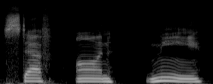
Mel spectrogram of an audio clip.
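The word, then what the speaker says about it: Stefonknee: with the transgender product stephanie pronounced steph on me watched age 52 of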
